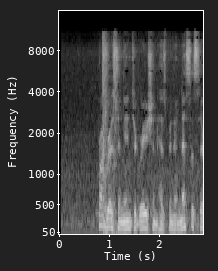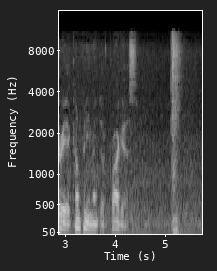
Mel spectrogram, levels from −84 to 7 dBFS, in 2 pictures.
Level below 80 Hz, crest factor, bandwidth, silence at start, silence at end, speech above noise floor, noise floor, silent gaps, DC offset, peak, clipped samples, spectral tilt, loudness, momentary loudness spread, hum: -38 dBFS; 16 dB; 11.5 kHz; 0.25 s; 0.05 s; 25 dB; -42 dBFS; none; under 0.1%; -2 dBFS; under 0.1%; -4.5 dB/octave; -17 LUFS; 8 LU; none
